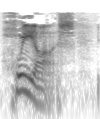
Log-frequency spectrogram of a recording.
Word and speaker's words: huios: and so it's spelled huios, your hissing sound for the H and the U.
